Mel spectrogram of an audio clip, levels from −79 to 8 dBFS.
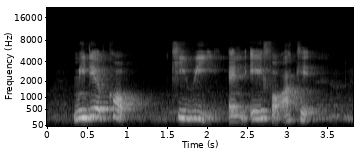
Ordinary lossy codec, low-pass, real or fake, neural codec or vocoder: none; none; real; none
